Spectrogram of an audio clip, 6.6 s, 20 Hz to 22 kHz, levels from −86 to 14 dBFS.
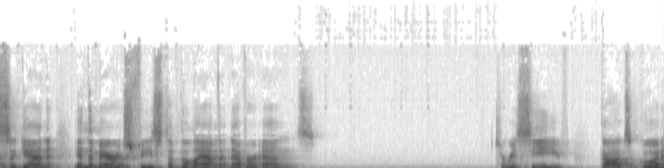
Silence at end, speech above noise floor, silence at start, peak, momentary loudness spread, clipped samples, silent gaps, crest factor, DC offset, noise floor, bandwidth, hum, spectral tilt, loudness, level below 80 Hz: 0 s; 31 dB; 0 s; -4 dBFS; 12 LU; under 0.1%; none; 18 dB; under 0.1%; -52 dBFS; 17 kHz; 60 Hz at -50 dBFS; -5 dB/octave; -21 LUFS; -54 dBFS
